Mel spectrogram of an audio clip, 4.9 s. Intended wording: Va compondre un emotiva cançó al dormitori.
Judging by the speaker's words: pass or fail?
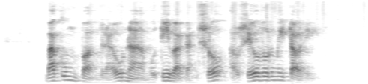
fail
